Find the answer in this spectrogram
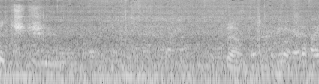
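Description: Street ambience: a steady low hum, vehicle-like, with other people's voices in the background.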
